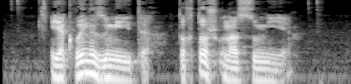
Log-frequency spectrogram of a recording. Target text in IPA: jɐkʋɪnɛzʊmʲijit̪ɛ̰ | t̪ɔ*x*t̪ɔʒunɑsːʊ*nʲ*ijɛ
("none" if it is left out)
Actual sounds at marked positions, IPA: x, mʲ

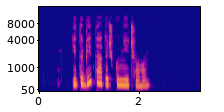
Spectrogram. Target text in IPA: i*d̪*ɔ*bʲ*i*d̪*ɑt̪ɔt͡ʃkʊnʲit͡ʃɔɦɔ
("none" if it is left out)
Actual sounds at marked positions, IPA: t̪, bʲ, t̪

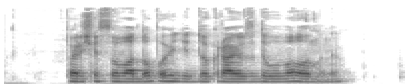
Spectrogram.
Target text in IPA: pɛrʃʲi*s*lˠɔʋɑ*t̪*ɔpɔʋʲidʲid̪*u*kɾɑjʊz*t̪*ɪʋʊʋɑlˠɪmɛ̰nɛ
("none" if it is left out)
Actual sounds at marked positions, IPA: s, d̪, ɔ, d̪

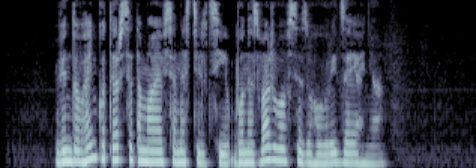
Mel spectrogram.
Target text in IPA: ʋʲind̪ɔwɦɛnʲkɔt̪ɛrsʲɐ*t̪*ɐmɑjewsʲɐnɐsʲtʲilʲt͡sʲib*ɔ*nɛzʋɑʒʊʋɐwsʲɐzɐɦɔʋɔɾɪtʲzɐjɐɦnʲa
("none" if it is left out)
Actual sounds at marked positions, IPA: t̪, ɔ

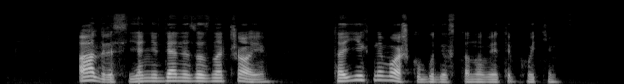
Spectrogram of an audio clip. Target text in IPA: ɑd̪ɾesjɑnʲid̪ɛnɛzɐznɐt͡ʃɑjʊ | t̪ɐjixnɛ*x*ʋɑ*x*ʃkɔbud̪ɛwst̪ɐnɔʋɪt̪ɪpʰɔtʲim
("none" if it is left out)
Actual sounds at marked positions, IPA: none, none

